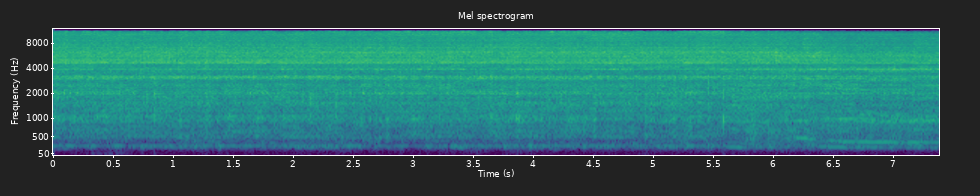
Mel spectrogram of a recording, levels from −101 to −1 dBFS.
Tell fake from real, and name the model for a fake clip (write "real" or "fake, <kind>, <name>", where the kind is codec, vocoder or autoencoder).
fake, codec, SNAC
